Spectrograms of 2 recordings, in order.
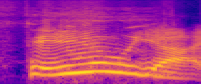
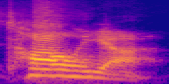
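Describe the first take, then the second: First: The name begins with a soft 'th' sound. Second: The name begins with a hard 't' sound. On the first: The speaker calls it wrong. "he continually mispronounces Thalia" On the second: The speaker calls it right. "It is Talia"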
